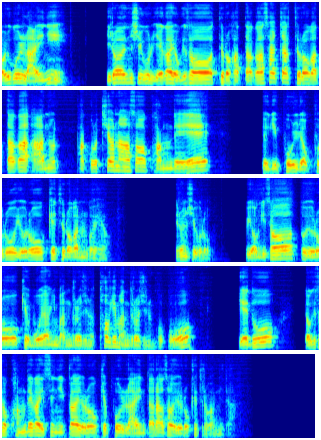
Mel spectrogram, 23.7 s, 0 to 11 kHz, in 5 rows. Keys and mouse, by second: 1.1 click, 13.8-15.6 drag, 17.8-23.7 drag.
